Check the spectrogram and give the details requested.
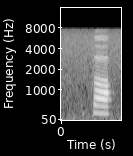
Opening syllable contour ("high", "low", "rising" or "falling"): low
